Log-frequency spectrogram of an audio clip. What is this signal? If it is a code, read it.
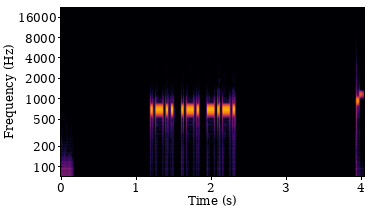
Morse code, heard as a keyed tone, about 36 wpm, 700 Hz. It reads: LRC
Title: USA Call Sign Postfixes - 3 Letters 35wpm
